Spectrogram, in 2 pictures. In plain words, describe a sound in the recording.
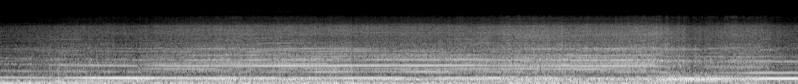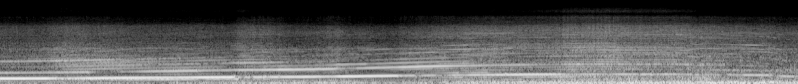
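A motorcycle engine roars loudly up close, its pitch dipping and then climbing steadily as it speeds up.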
